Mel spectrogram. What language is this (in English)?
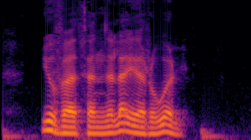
Kabyle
